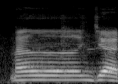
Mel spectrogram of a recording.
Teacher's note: nunnya disamarkan berjumpa dengan ja begitu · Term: ikhfa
